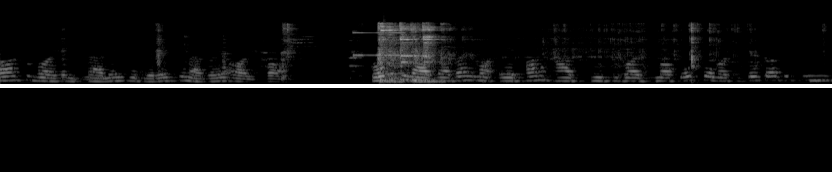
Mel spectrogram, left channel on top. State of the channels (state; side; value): silent; right; digital silence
